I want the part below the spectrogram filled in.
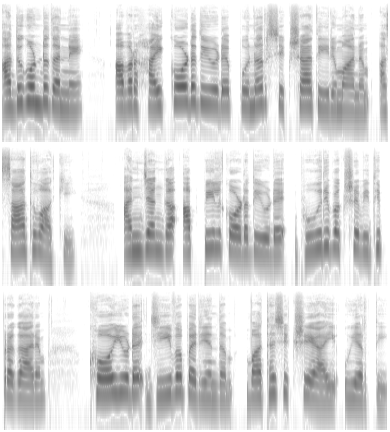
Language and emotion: Malayalam, neutral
